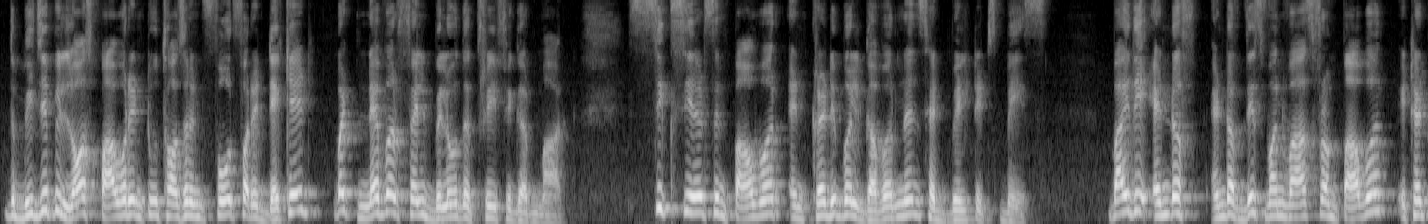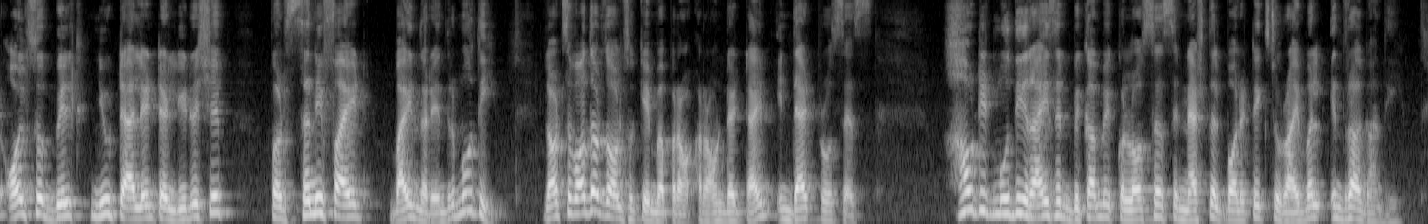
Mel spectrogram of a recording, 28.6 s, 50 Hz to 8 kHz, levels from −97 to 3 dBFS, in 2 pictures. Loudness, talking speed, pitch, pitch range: -17 LUFS, 165 wpm, 165 Hz, 140-195 Hz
